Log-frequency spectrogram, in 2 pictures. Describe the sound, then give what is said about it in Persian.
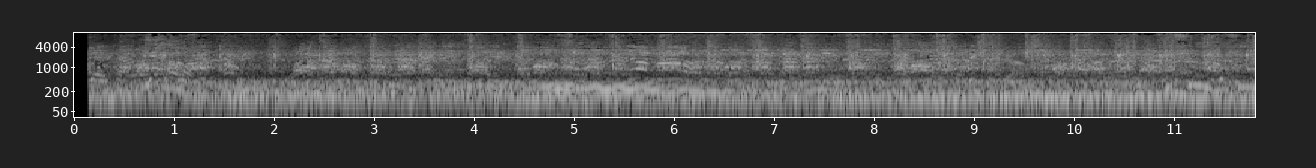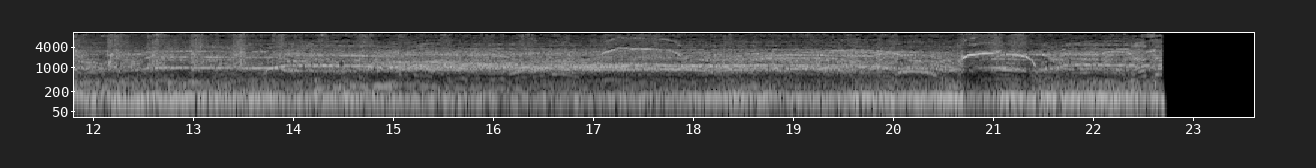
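A large crowd at a street demonstration in the town of Eghlid yells and shouts continuously, a dense roar of many voices with rising whoops and cries breaking through, loud and sustained for the whole stretch. “نگاه کنیم به مردم غیور اقلیت، یک نفر هم در تظاهرات تیر خورده که اطلاعاتش به ما خواهد رسید.”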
